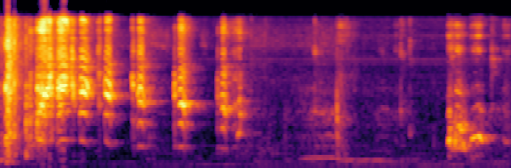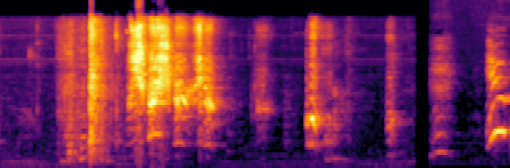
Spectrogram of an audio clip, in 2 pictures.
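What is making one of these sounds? A baby laughs loudly and breathlessly, close by.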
